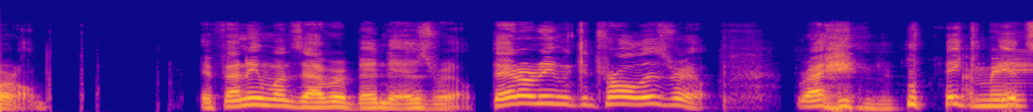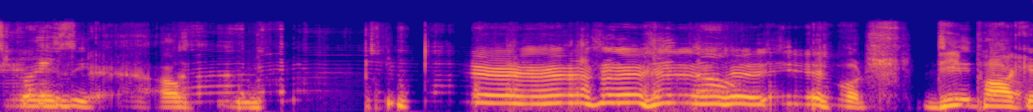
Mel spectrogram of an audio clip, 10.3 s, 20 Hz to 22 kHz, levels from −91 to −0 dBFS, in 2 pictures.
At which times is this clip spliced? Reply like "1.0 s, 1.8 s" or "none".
none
